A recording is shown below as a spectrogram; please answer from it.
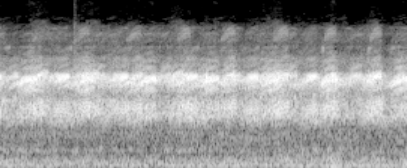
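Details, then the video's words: Frogs at night in summer paddy fields, calling in a thick chorus. Quick rattling croaks repeat about one and a half times per second, overlapping into a steady, ringing trill. "개구리 울음소리 l 불면증 숙면효과 l ASMR | frog sound for sleep | 여름밤 논두렁개구리소리"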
